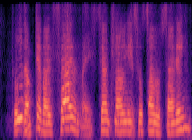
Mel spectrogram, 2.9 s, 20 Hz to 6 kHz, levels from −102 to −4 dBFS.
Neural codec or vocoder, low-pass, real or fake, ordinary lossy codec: codec, 16 kHz, 0.5 kbps, FreqCodec, smaller model; 5.4 kHz; fake; none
